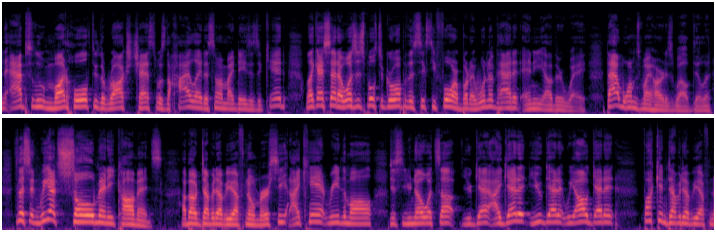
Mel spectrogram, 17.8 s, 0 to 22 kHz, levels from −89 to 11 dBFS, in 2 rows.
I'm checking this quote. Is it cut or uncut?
cut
